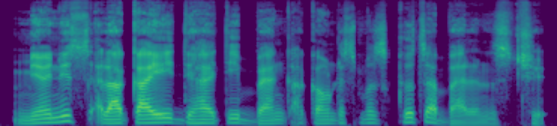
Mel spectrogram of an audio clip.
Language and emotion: Kashmiri, neutral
